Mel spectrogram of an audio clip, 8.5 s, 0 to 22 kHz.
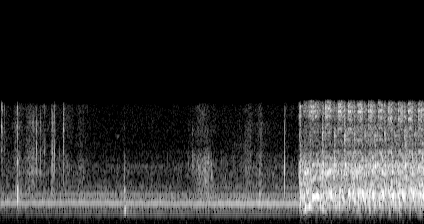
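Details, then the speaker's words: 1977 Ford 555 backhoe diesel, first start in over two years, started with starting fluid and jumped wire: several seconds of steady cranking, then it catches and settles into a loud, even clatter; normal start after long storage. "she's a runner let it warm up keep it nice and low"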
